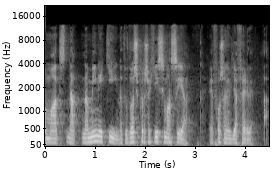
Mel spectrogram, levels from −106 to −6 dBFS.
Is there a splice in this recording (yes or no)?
no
